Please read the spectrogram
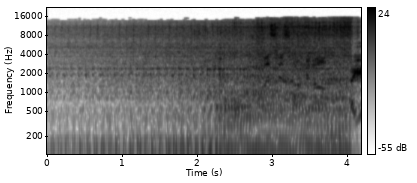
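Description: ATV engine idling steadily, growing louder with a slight rise and fall in pitch in the second half.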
